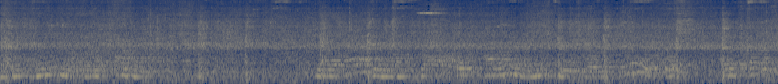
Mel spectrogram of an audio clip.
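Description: Indian Railways passenger coaches of a departing express rolling past, with steady wheel-on-rail rumble and scattered clicks. A low, wavering tone comes and goes above the rumble.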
